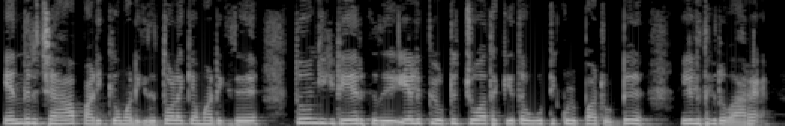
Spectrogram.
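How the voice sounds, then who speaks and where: A woman's voice: high-pitched, steady tone, rapid-fire, a little mellow, lightly acted. A woman playing a harried middle-aged village mother with a rural Trichy Tamil accent, grumbling and scolding in a comedy skit.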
